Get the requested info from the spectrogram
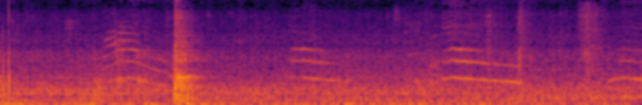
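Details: Kitten meowing loudly for food: several short, high meows with clear harmonics, a couple sliding downward, plus a sharp thump and faint background hum.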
